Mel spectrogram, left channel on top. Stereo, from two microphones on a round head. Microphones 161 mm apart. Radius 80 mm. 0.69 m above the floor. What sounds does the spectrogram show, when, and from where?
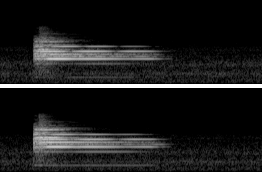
0.3 s a bell: 45° right (ahead or behind), 0.7 m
